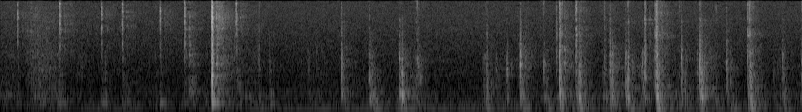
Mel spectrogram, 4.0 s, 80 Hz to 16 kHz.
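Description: A grey, hollow plastic computer keyboard with plastic keys is typed on continuously with the fingertips of both hands. About 25 quick, dry clicking key presses follow one another over four seconds, with one sharper, louder tap near the one-second mark. A faint low hum sits underneath.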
